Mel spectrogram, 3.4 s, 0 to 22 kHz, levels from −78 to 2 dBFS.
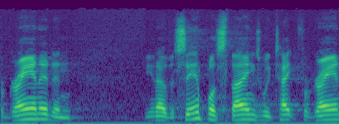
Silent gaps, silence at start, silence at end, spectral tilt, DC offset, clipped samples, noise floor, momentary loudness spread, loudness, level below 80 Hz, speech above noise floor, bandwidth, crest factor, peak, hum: none; 0 s; 0 s; -2 dB/octave; 0.9%; under 0.1%; -45 dBFS; 10 LU; -18 LUFS; -56 dBFS; 26 dB; 17 kHz; 18 dB; -2 dBFS; none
